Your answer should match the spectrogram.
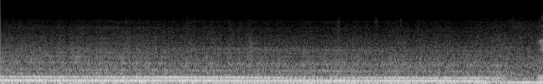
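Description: A car decelerating with an odd droning noise, a steady close-up engine hum with a tonal whine that holds level and then drops slightly in pitch toward the end, heard alone.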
